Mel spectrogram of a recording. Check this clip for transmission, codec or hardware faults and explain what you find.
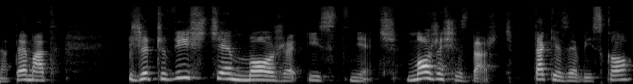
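One fault is present in this speech clip: a lost packet rebuilt from error correction, from 4.47 to 4.57 s. The audio stays continuous through that stretch, but the sound turns briefly rougher and noisier. The rebuilt span is about 60 ms, which fits three lost packets. Each missing packet was replaced by the low-bitrate copy carried in the following packet, Opus in-band forward error correction, so the decoder filled the hole with a coarser version.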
